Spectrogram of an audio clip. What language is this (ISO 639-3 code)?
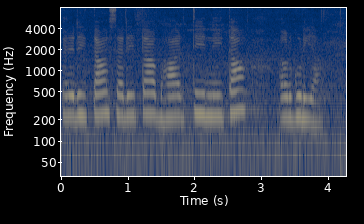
mai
